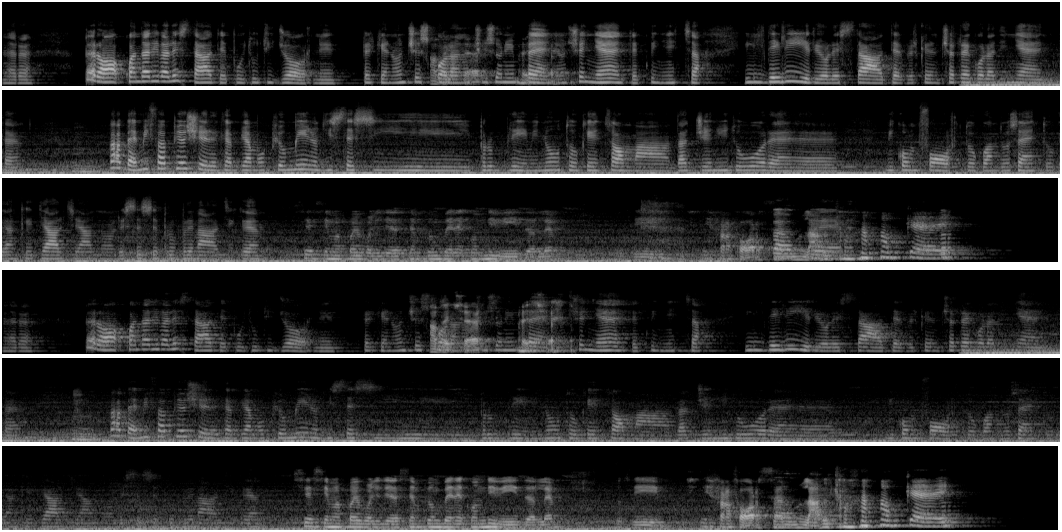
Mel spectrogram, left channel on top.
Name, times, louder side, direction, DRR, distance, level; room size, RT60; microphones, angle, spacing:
voice 1, 0.0-10.8 11.7-19.0 19.4-23.8 27.5-28.0 28.9-29.8, left 7 dB, 65° left, 0.3 m, -33 dB
voice 2, 4.3-4.8 5.2-5.6 11.3-11.6 24.1-27.1 27.3-30.7, right 5 dB, 90° right, 0.5 m, -30 dB
sound 1, 9.6-28.4, equal, 10° right, 0.6 m, -35 dB
9.2 x 7.7 x 2.8 m
head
